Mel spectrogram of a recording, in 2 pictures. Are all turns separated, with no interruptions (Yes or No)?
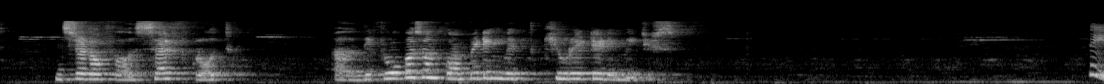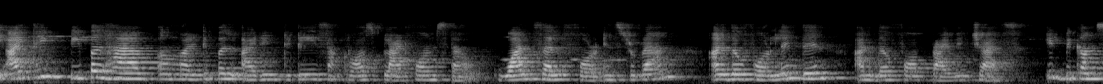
Yes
